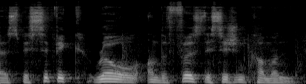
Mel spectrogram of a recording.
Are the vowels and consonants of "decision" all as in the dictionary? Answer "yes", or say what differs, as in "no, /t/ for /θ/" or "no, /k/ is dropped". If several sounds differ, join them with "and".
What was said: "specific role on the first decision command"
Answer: yes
